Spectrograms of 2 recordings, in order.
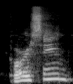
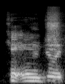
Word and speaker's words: Khorasan: Khorasan? Am I pronouncing that? Khorasan.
